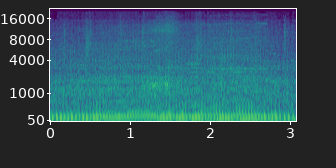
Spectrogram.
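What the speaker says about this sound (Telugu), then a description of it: "Thampi exhaust, good exhaust" A white TVS Ronin Agonda Edition motorcycle from 2026 idles and runs with a thumpy exhaust, a loud close low pulsing beat steady throughout with no talk.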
